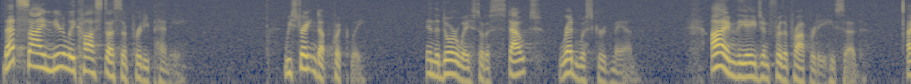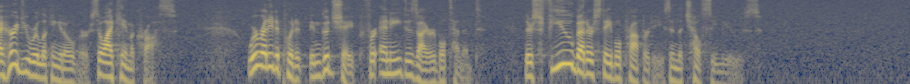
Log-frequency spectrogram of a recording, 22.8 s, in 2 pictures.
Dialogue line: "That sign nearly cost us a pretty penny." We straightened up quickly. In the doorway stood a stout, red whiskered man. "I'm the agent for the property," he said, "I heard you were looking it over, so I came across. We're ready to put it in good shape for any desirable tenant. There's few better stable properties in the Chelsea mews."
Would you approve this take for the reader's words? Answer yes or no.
yes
